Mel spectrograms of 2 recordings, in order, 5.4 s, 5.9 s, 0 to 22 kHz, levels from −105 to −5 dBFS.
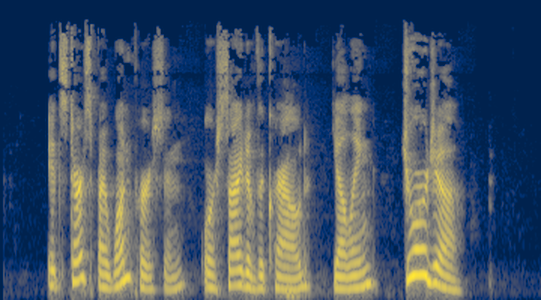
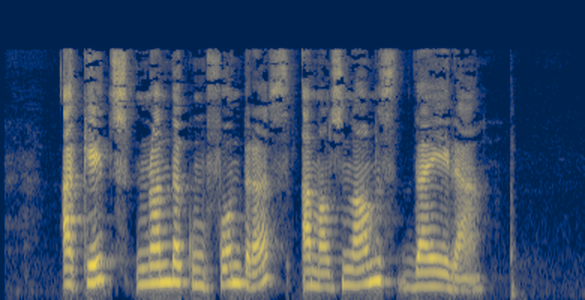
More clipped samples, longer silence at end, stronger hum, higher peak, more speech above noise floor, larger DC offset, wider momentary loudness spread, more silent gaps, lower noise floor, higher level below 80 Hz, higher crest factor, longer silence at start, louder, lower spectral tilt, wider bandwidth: neither; about the same, 0.8 s vs 0.7 s; neither; first, -2 dBFS vs -6 dBFS; first, 61 dB vs 56 dB; neither; about the same, 13 LU vs 11 LU; neither; about the same, -78 dBFS vs -80 dBFS; first, -54 dBFS vs -70 dBFS; about the same, 16 dB vs 20 dB; second, 0.45 s vs 0.6 s; first, -17 LUFS vs -25 LUFS; first, -5 dB/octave vs -3.5 dB/octave; first, 15.5 kHz vs 11.5 kHz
